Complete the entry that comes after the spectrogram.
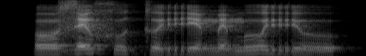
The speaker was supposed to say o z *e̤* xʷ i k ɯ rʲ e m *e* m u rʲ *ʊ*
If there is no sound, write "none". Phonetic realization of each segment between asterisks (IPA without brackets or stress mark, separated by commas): e, e, u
